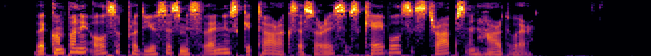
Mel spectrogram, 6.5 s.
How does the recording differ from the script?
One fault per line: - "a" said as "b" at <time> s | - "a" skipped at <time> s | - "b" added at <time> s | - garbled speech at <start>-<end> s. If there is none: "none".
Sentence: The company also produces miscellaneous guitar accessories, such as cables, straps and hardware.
- "such" skipped at 3.5 s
